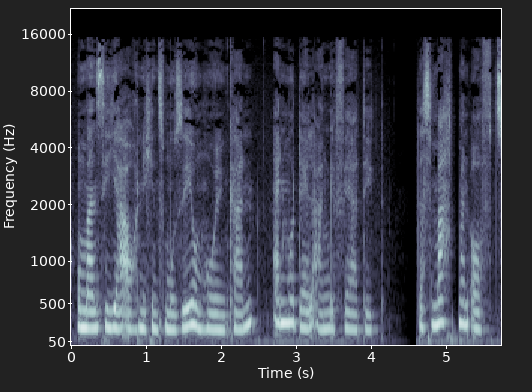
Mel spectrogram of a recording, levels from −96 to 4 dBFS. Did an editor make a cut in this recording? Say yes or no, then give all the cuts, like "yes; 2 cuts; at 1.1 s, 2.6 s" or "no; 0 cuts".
yes; 1 cut; at 2.7 s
